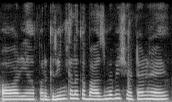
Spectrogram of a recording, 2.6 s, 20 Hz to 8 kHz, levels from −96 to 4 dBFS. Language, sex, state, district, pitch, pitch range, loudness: Hindi, female, Chhattisgarh, Raipur, 260 Hz, 245-280 Hz, -12 LUFS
